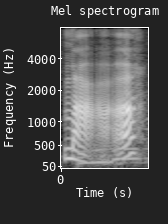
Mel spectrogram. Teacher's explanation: the third tone in Mandarin ma is sort of like a j type pattern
